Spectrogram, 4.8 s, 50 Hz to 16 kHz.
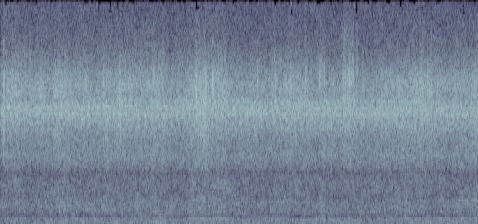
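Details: Bees from a 2017 nuc, recorded 27 September 2018, make a continuous rumbling hum, low and broad, steady in loudness with no pauses.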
